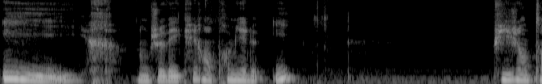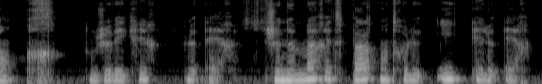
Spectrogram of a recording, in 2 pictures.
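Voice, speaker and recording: A woman teacher guides young children through writing syllables, taking her time over every sound. Her voice is mellow and a little husky, and she often sinks into a soft half-whisper as she spells each letter out. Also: on the low side, fairly even intonation, a little slow. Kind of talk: handwriting lesson for young children.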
